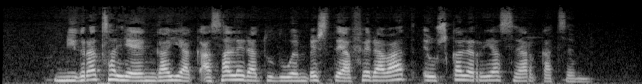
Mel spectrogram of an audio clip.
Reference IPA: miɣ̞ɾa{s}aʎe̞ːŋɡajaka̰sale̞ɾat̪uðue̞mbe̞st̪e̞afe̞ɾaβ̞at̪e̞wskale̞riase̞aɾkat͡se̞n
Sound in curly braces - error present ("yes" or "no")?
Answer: yes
